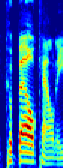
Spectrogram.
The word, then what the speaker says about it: Cabell County: Yes, that It's actually Cabell County, but that's okay, you know.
